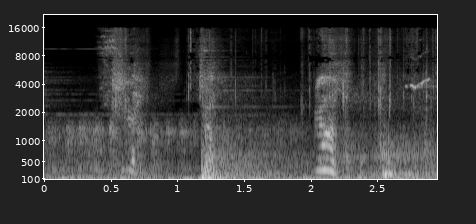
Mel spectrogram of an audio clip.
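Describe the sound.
One heavy, dull thump of an iced-up door being forced, landing sharply amid strained voices and grunting, with a faint high scrape afterward.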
